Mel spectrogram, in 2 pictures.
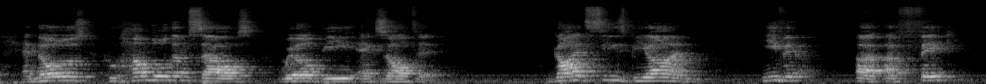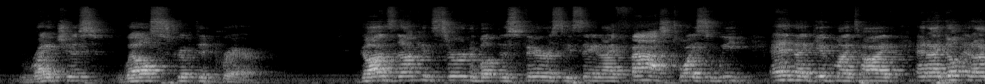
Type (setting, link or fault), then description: setting, large echoing room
